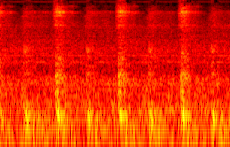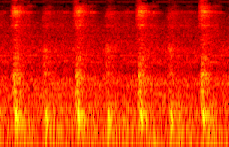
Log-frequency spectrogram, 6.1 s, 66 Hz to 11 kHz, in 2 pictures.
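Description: Steady rhythmic chuffing pulses, about 72 a minute, over a low hum: the normal cold head sound of an MRI scanner's helium cooler.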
